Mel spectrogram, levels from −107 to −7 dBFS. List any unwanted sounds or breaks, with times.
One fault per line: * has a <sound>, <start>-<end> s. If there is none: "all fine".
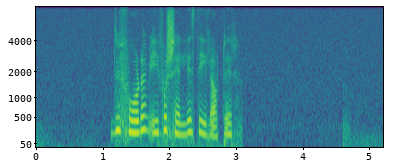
all fine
